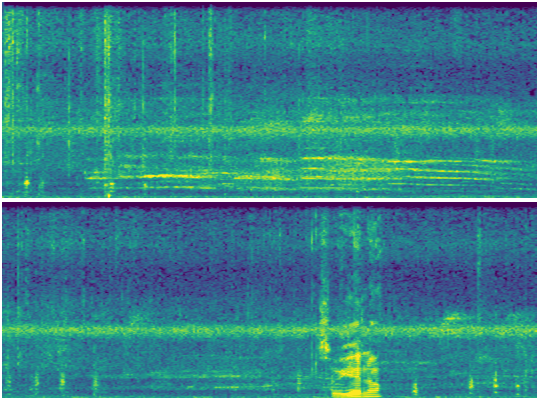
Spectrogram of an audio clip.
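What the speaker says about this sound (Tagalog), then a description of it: "Kumakain agad itong mga manok natin." Free-range chickens cluck and chatter nearby while eating, with a louder squawk near the end and a few brief spoken words.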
